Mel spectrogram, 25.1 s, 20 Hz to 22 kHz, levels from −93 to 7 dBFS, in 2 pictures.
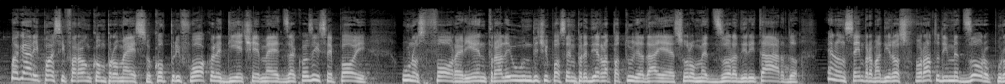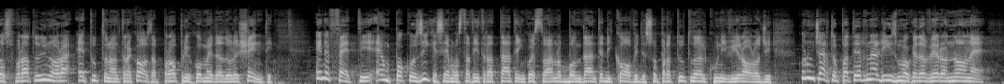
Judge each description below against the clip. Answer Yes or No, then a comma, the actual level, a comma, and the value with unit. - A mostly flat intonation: No, average, 4.0 semitones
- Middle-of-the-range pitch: Yes, medium, 170 Hz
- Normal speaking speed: No, fast, 200 wpm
